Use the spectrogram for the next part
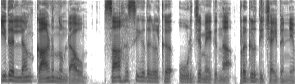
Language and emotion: Malayalam, neutral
